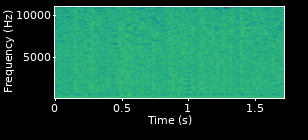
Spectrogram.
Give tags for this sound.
Noise Alien Electronic Machines

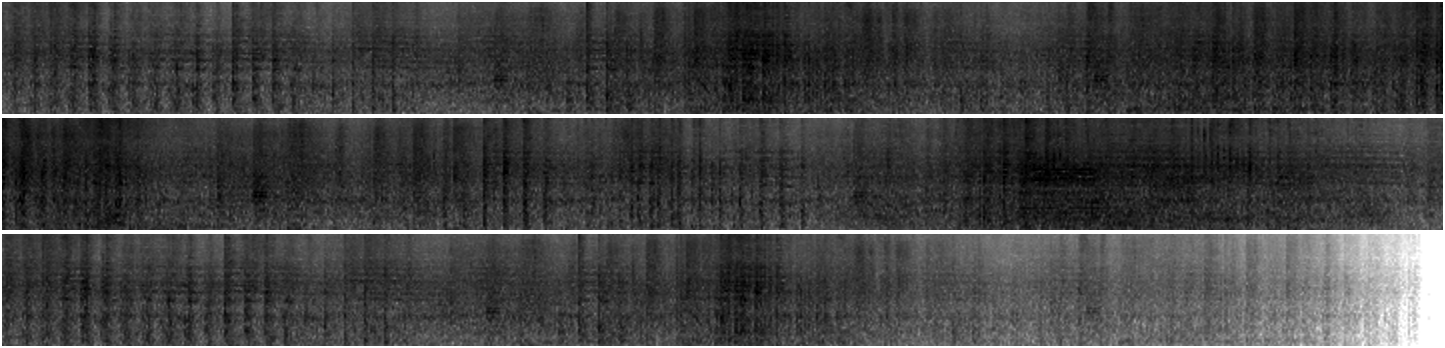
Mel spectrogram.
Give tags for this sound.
morphagene mgreel field-recording

